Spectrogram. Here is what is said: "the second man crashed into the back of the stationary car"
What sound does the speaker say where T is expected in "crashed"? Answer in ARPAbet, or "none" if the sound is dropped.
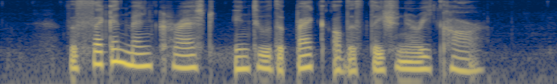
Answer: T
